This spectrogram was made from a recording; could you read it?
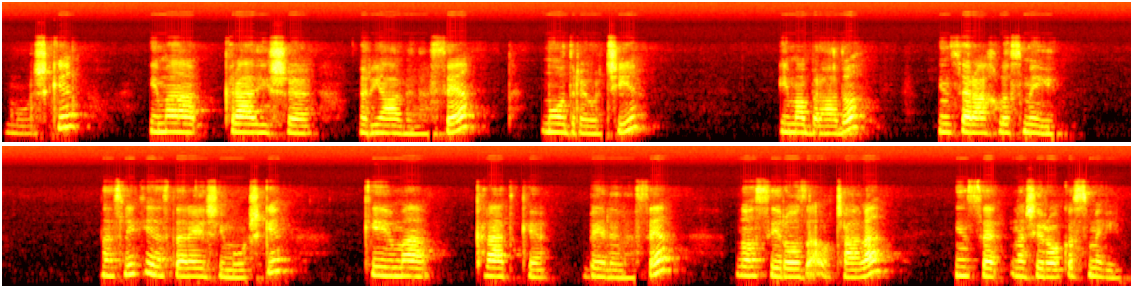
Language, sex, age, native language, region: Slovenian, female, 18-29, Slovenian, Gorica region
